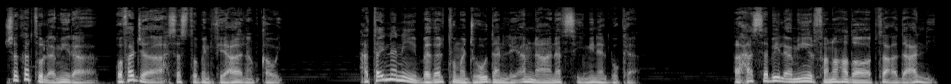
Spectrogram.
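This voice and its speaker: A man reads a novel aloud in a steady, measured way, his voice very low and husky. Faint music sits quietly behind the narration. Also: no room sound. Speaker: audiobook narrator.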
